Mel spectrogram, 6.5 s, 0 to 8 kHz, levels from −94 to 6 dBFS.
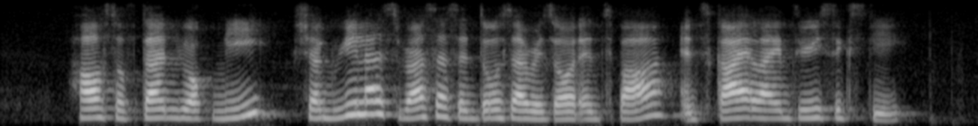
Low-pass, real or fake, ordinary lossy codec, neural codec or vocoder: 7.2 kHz; fake; Opus, 32 kbps; vocoder, 44.1 kHz, 80 mel bands, Vocos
